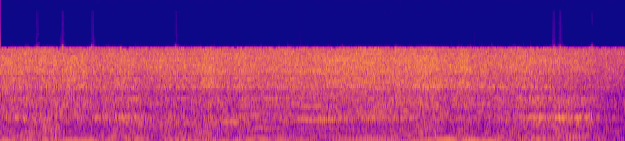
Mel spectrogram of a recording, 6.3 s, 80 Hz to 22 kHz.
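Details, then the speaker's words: 2001 Toyota Echo 1.5 L after the engine computer ground repair: two clean throttle blips rise and fall smoothly back to a steady idle, with no stumble or misfire. "This thing is running very smooth. I don't see that light flickering on and off."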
